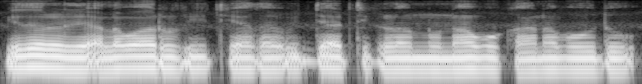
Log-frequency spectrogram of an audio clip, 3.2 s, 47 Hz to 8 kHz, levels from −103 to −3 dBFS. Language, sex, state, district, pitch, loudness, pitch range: Kannada, male, Karnataka, Koppal, 115 Hz, -15 LUFS, 115-120 Hz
